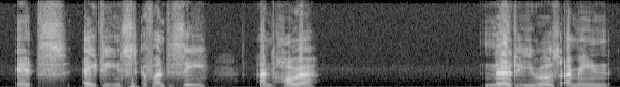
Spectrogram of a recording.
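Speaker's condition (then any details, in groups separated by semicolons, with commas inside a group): Cerebral palsy; tight muscles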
